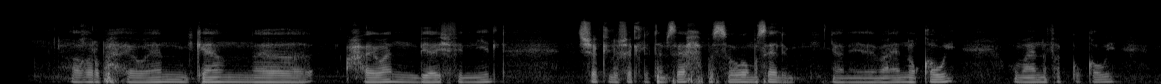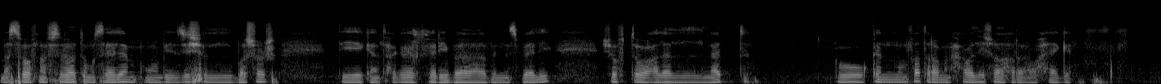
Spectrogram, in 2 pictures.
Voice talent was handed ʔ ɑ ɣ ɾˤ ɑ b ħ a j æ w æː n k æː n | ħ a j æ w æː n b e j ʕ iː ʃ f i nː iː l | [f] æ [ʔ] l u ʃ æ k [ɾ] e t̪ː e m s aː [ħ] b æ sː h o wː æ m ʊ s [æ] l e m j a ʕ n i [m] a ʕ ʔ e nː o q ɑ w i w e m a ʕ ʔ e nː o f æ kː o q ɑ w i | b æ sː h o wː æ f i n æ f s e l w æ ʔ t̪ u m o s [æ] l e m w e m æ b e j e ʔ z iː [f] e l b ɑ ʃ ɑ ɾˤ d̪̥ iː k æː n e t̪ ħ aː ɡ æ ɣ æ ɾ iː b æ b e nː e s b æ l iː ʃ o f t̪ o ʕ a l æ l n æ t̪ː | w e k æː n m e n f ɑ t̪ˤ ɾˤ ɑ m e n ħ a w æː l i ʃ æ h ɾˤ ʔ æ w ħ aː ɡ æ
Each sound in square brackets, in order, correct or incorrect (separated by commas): incorrect, incorrect, incorrect, correct, incorrect, correct, incorrect, incorrect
